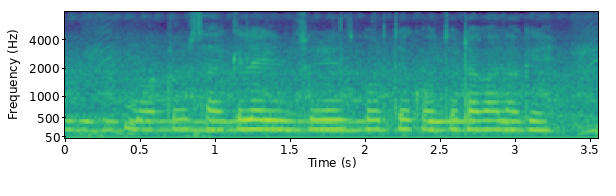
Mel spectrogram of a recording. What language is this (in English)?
Bangla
